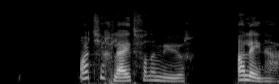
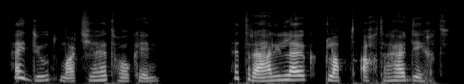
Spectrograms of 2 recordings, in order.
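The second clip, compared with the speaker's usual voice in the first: ordinary delivery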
